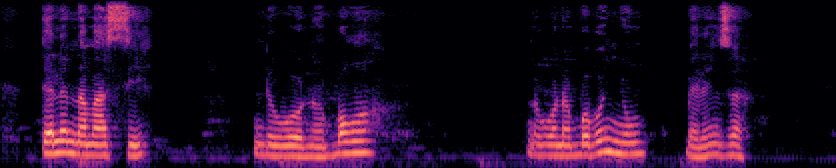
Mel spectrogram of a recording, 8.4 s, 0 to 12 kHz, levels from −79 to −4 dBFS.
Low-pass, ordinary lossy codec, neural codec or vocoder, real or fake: 10.8 kHz; Opus, 32 kbps; none; real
